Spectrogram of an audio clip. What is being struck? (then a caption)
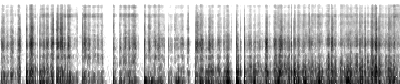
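Pencil on a paper sketch pad. A pencil scribbles and shades across a large sheet of a paper sketch pad held by hand. Dry, scratchy strokes run almost continuously with brief pauses between them, heavy in low rumble with a faint bright hiss.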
